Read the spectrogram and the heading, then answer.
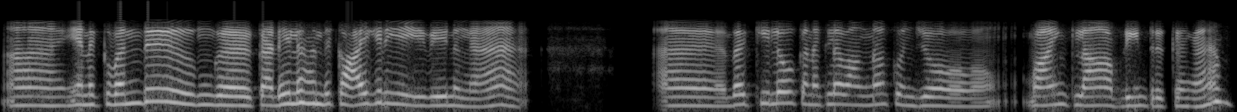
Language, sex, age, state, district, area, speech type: Tamil, female, 18-30, Tamil Nadu, Erode, rural, conversation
